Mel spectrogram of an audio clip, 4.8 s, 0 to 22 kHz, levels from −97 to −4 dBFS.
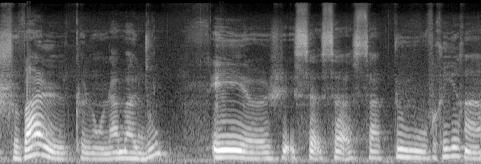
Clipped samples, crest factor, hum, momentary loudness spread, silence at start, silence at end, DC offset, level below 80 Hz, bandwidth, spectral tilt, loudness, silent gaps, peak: under 0.1%; 14 dB; none; 14 LU; 0 s; 0 s; under 0.1%; -44 dBFS; 17 kHz; -7 dB/octave; -15 LUFS; none; 0 dBFS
